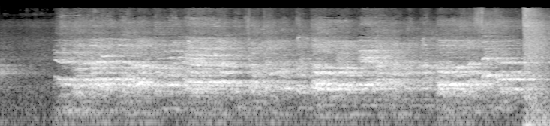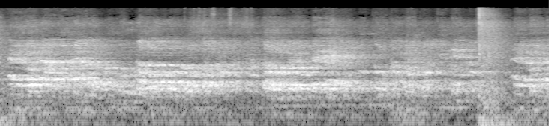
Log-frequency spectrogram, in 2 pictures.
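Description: Choir singing a folk-song arrangement in full voice, starting just after a brief pause at the opening. Two heavy low thumps cut through the singing, about seven seconds apart.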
